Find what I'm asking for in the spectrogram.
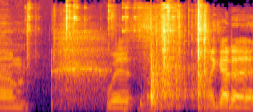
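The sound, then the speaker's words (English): A can opener scrapes and clicks against metal while cutting down the wax seal on a beer bottle, with sharp bursts of scraping under steady conversation. “How much wax is on here? Sometimes you gotta kind of cut the wax down. Yeah.”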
